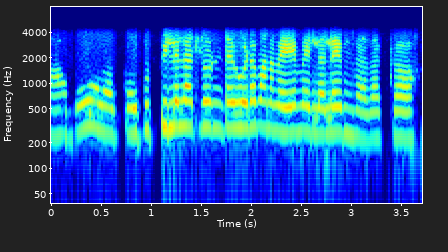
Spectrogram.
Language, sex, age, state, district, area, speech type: Telugu, female, 18-30, Telangana, Ranga Reddy, urban, conversation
